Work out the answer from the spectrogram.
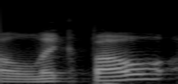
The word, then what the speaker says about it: LCBO: It's pronounced a Lickbo. Okay, the Lickbo.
